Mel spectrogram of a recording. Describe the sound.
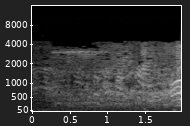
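A crowd of onlookers murmurs in overlapping chatter at a scene where police detectives arrive, a dense babble of indistinct voices that grows steadily louder, with one voice rising above the rest at the very end.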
